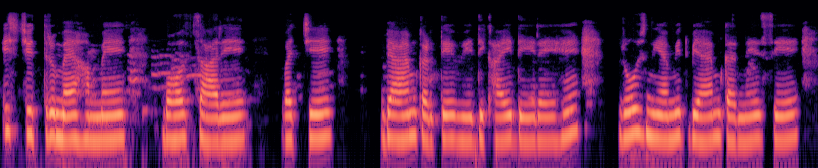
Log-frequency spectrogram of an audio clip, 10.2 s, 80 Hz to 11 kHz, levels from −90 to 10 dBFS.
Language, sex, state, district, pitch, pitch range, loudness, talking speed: Hindi, female, Uttarakhand, Uttarkashi, 190 Hz, 185-205 Hz, -17 LUFS, 115 wpm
